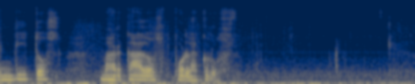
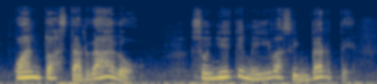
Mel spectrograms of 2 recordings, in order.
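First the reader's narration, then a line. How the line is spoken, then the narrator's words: Young man's exclamation. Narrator (Spanish): exclamó el joven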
